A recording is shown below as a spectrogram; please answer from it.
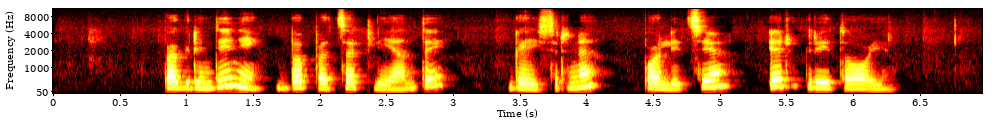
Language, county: Lithuanian, Vilnius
